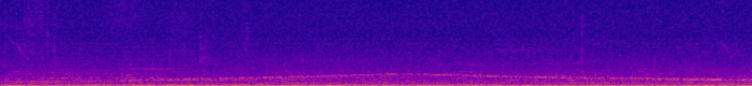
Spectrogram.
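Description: An ambulance siren wails in one slow sweep, rising in pitch for about two seconds and then falling, over a steady low rumble of traffic.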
